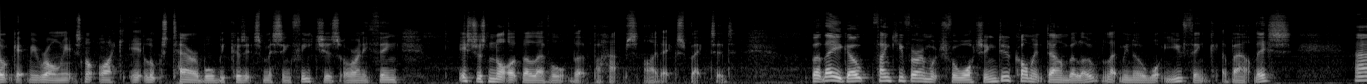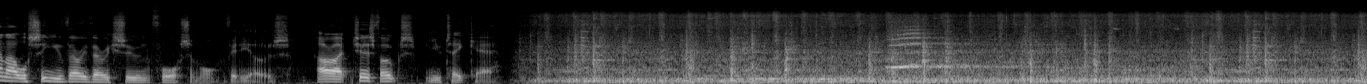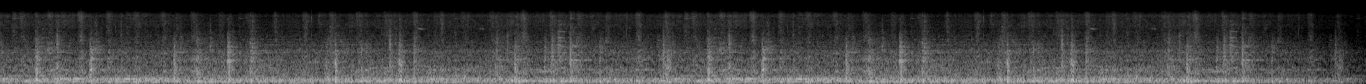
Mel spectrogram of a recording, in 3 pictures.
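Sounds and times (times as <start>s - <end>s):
train wheels clattering over rails: 18.8s - 41.0s
train whistle: 22.5s - 25.0s.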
